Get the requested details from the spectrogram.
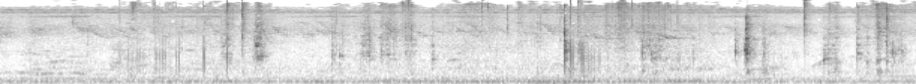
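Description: Small plastic toys clatter and knock on a wooden floor.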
